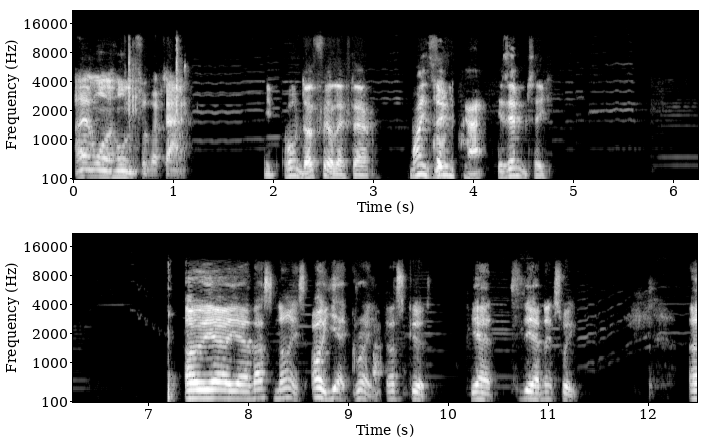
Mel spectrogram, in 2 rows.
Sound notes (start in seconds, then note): 6.9 pop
